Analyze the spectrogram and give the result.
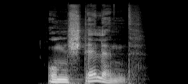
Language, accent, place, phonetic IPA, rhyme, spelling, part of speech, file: German, Germany, Berlin, [ʊmˈʃtɛlənt], -ɛlənt, umstellend, verb, De-umstellend.ogg
- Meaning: present participle of umstellen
